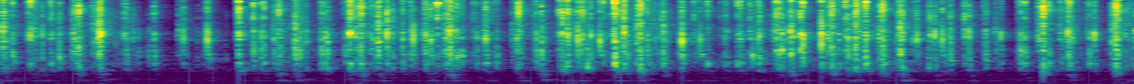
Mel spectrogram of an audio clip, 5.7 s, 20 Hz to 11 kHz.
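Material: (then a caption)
Plastic. Long pink nails and fingertips type fast, about 98 words per minute, on a full-size mechanical keyboard with white plastic keycaps on a black frame. The result is a dense, continuous stream of sharp, bright clicks and clacks that cut off almost instantly, with almost no low end.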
